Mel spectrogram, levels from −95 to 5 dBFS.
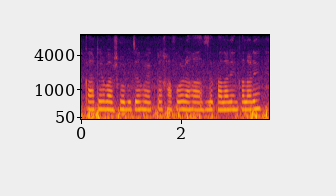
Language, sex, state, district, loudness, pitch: Bengali, female, Assam, Hailakandi, -19 LUFS, 235 Hz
